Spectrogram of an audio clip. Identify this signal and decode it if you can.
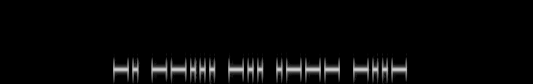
Morse code, heard as a keyed tone, about 25 wpm, 700 Hz. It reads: N7DJX
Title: USA Call Signs - 5 Characters - 3x Character Spacing - 25wpm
